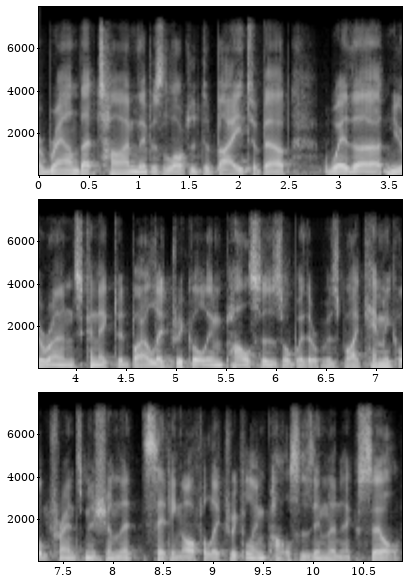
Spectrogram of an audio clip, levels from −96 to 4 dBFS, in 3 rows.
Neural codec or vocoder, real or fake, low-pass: codec, 16 kHz, 4 kbps, X-Codec, HuBERT features, trained on balanced general audio; fake; 7.2 kHz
